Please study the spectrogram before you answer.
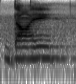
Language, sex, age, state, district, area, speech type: Hindi, female, 18-30, Madhya Pradesh, Narsinghpur, rural, read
